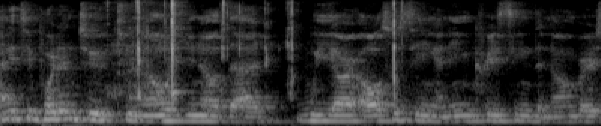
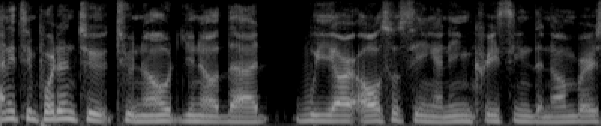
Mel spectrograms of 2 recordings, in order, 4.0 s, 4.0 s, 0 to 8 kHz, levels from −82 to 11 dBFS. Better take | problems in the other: second | background sound (Camera); 2 dB below the speech // room echo; dies away in 0.4 s

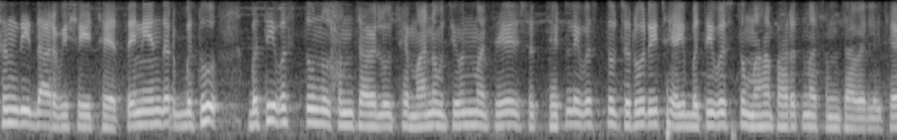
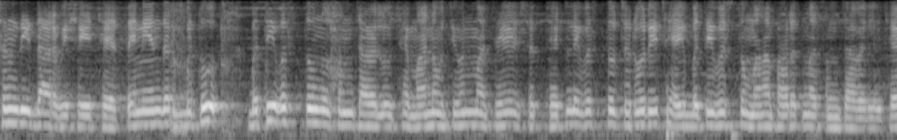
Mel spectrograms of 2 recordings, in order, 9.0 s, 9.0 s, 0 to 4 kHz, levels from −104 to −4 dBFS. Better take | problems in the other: first | background sound (Fart); 18 dB below the speech // room echo; dies away in 1 s

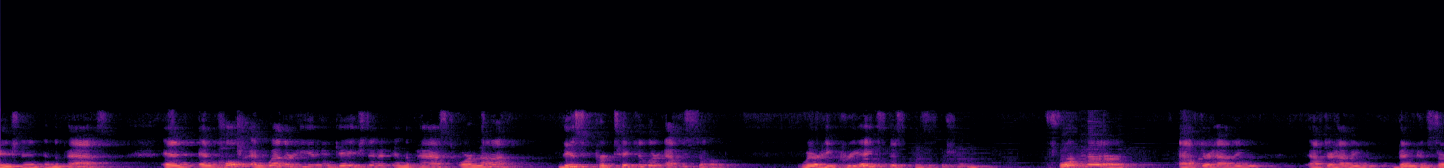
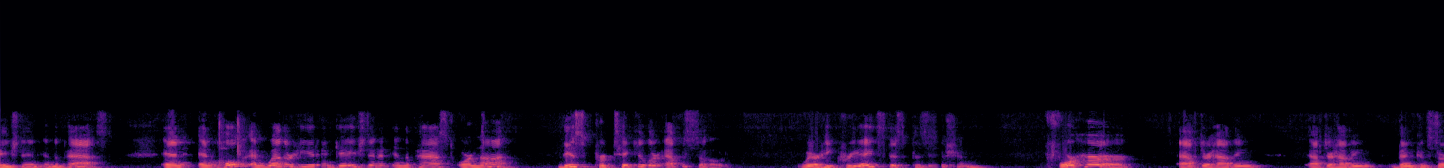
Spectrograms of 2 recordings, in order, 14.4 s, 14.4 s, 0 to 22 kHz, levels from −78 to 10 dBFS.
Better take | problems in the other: second | noise reduction (neural separator model SepFormer DNS4)

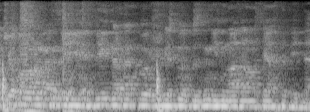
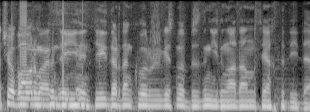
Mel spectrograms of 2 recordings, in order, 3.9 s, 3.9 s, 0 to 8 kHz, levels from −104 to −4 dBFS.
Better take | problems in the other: second | background sound (Knock / Wood / Percussion); 11 dB below the speech // room echo; dies away in 0.7 s

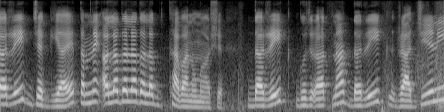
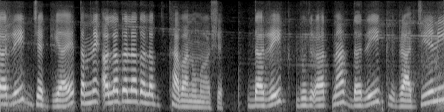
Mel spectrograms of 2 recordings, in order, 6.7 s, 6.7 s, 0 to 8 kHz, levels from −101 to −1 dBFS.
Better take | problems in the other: first | noise reduction (neural mask model RNNoise)

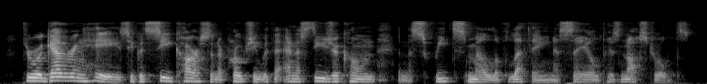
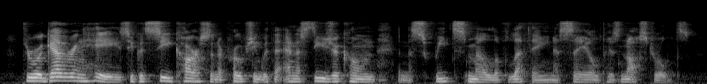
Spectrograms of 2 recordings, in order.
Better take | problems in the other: second | noise reduction (neural mask model Resemble Enhance denoiser)

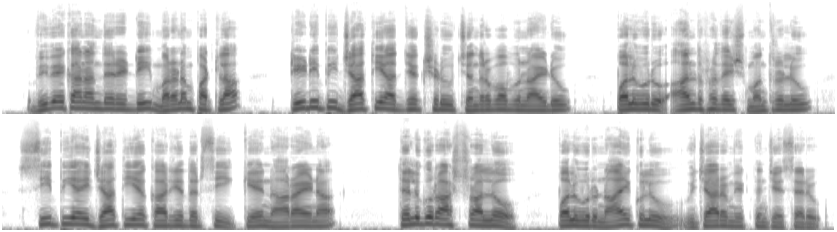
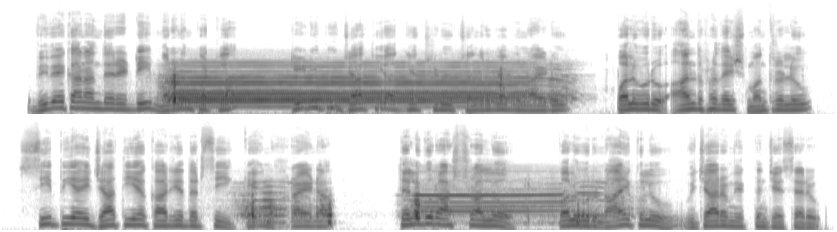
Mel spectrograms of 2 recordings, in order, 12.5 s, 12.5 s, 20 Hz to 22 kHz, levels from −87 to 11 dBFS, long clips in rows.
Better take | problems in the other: first | noise reduction (neural mask model RNNoise)

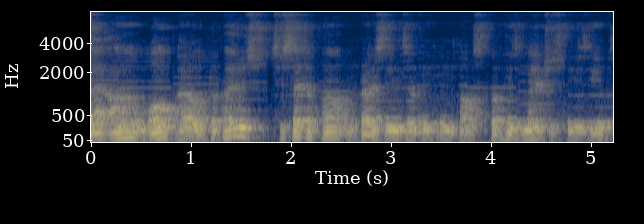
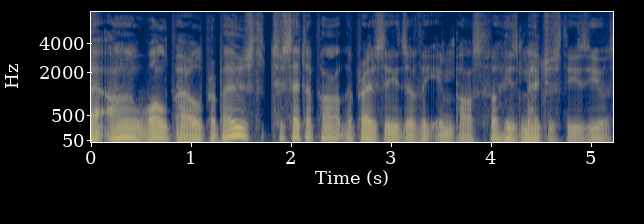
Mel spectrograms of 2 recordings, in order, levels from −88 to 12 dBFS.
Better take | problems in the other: second | noise reduction (neural separator model SepFormer DNS4)

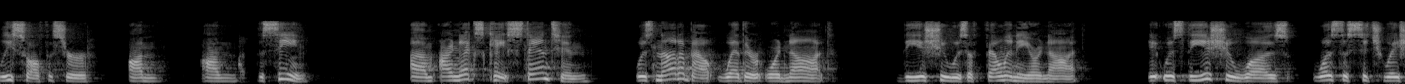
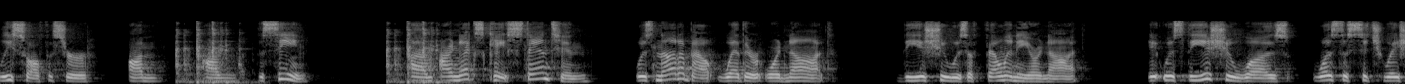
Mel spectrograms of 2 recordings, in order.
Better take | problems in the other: first | background sound (Dishes, pots, and pans); 9 dB below the speech

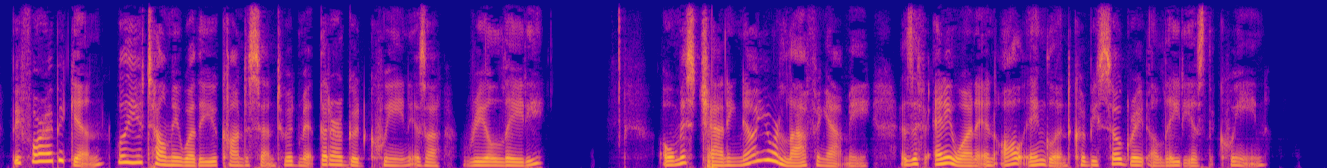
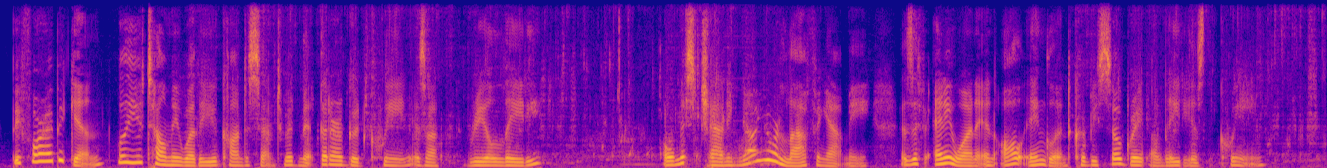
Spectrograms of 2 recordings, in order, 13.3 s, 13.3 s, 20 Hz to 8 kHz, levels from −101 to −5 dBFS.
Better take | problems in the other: first | noise reduction (neural separator model SepFormer DNS4)

